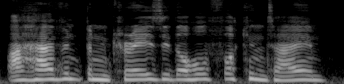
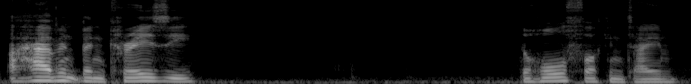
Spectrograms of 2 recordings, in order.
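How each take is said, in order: First: Lifted and louder, vindicated burst after a laugh; imagined triumphant relief. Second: Said in the usual way. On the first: Retold or imitated. Trader imagining finally being profitable, triumphant burst. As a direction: crow it like you were proven right all along. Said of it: "it'll feel so good to be like". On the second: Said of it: "restates the quote plainly".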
